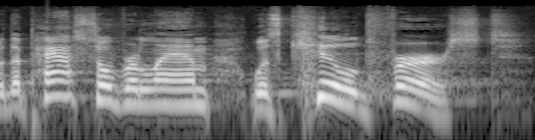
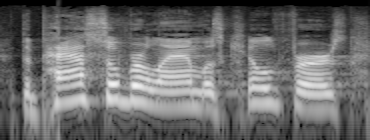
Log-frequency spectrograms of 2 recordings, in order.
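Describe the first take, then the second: First: Slow, with killed leaned on and falling; stress on killed. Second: "Passover" given the main weight, even pace; stress on Passover. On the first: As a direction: press down on "killed" slowly. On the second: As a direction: lift "Passover" as the key word. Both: Shown as a demonstration.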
